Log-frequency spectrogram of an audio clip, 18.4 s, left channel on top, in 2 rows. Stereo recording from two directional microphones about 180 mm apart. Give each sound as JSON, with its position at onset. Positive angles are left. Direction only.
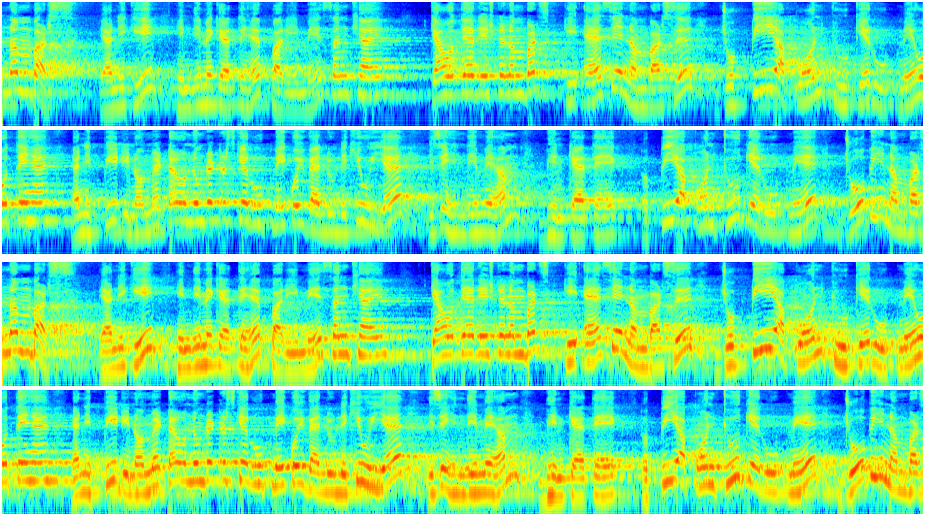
{"t": 0.0, "sound": "a man's voice", "side_deg": -15}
